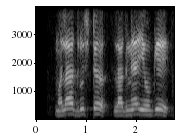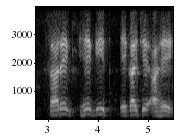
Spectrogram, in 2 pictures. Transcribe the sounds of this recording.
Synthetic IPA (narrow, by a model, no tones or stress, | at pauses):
məlad̪ɾuʂʈəlaɡɳjajoɡe | saɾeɦeɡiːt̪ekajt͡seʔaɦe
